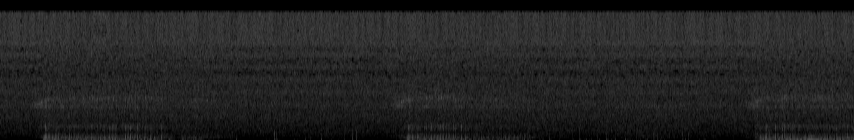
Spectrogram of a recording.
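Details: Man asleep with the dogs, loud low fluttering snores on each inhalation about every four to five seconds, quiet breathing between, though he says he doesn't snore: snoring.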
